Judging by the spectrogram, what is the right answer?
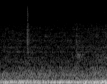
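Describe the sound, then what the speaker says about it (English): A car passes on the road beside a parked vehicle, a low steady engine rumble that holds through the moment, close and moderately loud with no talk. "I got a car coming again"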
